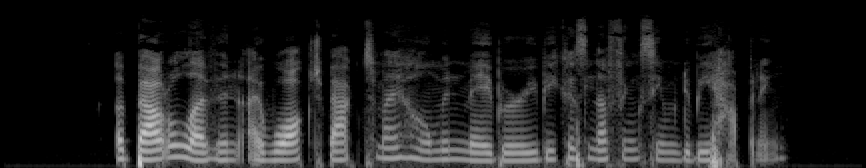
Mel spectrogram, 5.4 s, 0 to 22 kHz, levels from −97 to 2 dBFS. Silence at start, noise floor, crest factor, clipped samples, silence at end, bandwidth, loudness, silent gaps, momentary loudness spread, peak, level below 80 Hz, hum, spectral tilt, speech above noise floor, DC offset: 0.75 s; -87 dBFS; 28 dB; under 0.1%; 0.5 s; 14 kHz; -33 LUFS; none; 18 LU; -6 dBFS; -52 dBFS; none; -7 dB/octave; 55 dB; under 0.1%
